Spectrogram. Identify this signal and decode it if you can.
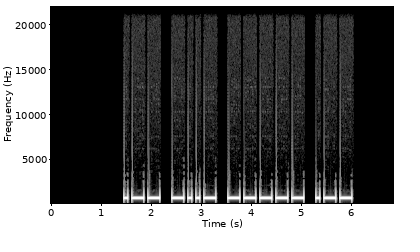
Morse code, heard as a keyed tone, about 15 wpm, 700 Hz. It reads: WX0W
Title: USA Call Signs Repeated 2x 15wpm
